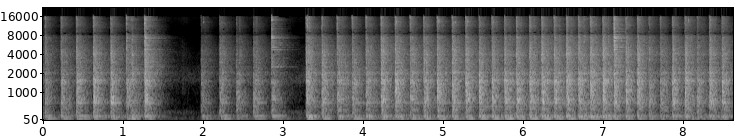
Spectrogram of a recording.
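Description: Rapid, even tapping on a fluorescent tube, about eight knocks a second, with two brief pauses. The tube is dead at one end, and the knocking is meant to jolt its burnt-out electrode.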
